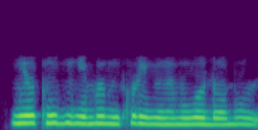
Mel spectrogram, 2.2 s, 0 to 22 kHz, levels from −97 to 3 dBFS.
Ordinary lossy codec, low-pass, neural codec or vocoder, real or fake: none; 3.6 kHz; codec, 16 kHz, 1 kbps, FreqCodec, larger model; fake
